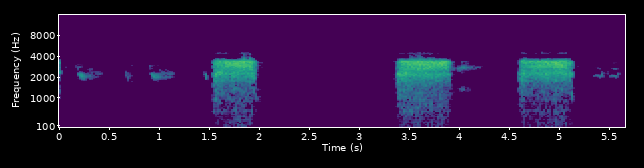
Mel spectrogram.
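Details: Wild barn owlet in a nest box at 4:01 am, 6/7/23, balancing on one leg; three loud harsh hissing screeches, each about half a second long, separated by quieter thin chirps.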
